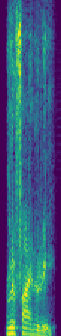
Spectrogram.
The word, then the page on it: refinery: Indian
